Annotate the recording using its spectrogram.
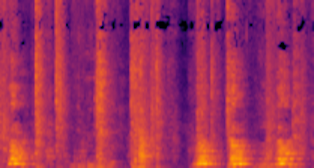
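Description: A Great Pyrenees barking during play: a run of about six short, deep barks.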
